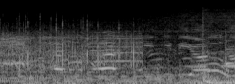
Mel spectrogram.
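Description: Rugby match sideline sound: spectators shouting and calling out during play, with crowd chatter.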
